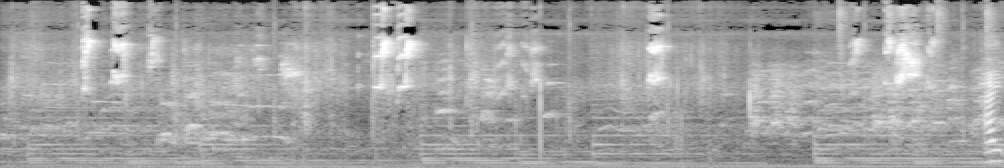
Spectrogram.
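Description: Short, sharp bird chirps every second or so, the loudest sounds here, over soft background music of long held chords.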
